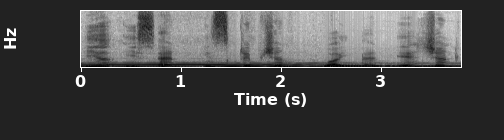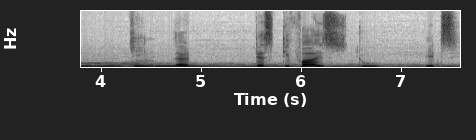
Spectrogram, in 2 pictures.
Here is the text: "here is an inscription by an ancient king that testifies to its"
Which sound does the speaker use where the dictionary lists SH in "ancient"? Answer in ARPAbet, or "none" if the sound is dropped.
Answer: SH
